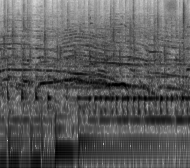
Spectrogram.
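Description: An audience applauds and cheers for an audience member's birthday in a steady, dense wash of clapping and crowd noise that holds at an even loudness, with low sustained tones humming underneath.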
